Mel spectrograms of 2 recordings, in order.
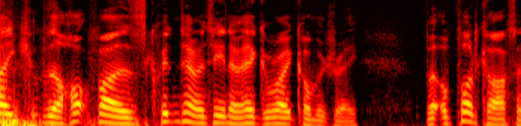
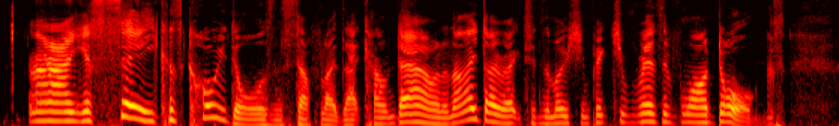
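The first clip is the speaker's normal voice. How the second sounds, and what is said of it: Imitates another person's voice. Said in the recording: “let's both do our best Quentin Tarantino impression”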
